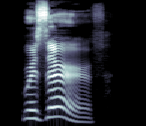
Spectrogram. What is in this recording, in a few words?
"RESERVE", english; 3000 words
